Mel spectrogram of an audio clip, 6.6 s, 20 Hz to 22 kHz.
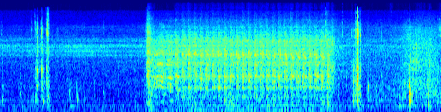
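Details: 1985 Euro Mercedes 500SEC widebody, long-sitting, fresh gasoline poured in, about 95°F: starter cranks steadily about three seconds but the engine never catches; fuel pump suspected, later relay and injectors addressed before it fired.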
